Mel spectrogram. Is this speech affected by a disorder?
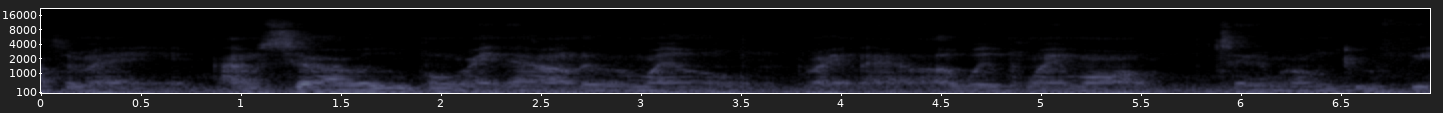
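Yes: brain injury; tongue cut off at age 5.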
